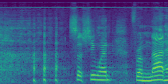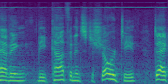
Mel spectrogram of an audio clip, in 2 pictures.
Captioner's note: laughs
